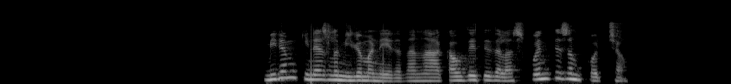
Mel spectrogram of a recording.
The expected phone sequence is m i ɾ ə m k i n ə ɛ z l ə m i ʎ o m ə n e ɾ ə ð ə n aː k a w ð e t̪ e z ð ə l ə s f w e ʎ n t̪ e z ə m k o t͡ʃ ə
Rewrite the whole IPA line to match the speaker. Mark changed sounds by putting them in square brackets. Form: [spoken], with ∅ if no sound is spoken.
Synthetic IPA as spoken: m i ɾ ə m k i n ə ɛ z l ə m i ʎ o m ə n e ɾ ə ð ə n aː k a w ð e t̪ e [∅] ð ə l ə s f w e [∅] n t̪ e z ə m k o t͡ʃ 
